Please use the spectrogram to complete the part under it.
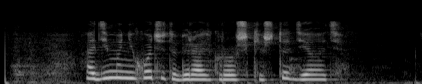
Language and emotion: Russian, neutral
